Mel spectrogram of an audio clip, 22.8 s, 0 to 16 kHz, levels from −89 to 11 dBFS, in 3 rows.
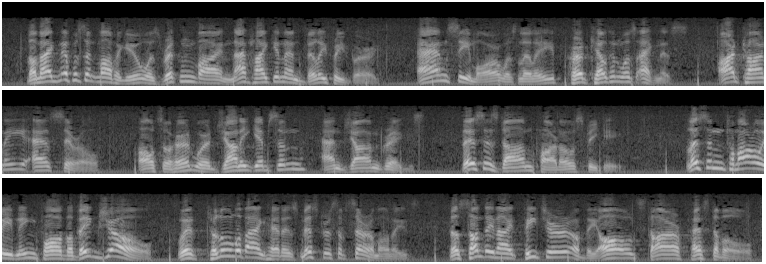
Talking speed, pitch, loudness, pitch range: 155 wpm, 180 Hz, -20 LUFS, 140-210 Hz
